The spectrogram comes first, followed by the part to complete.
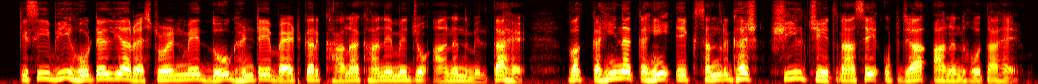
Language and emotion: Hindi, neutral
